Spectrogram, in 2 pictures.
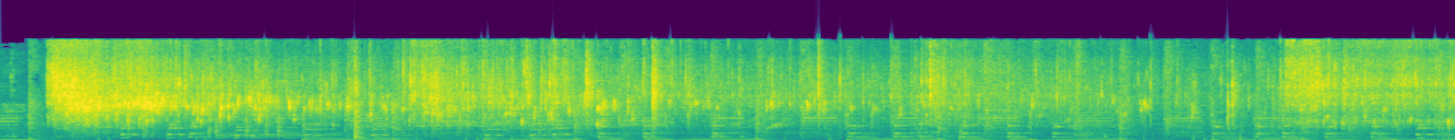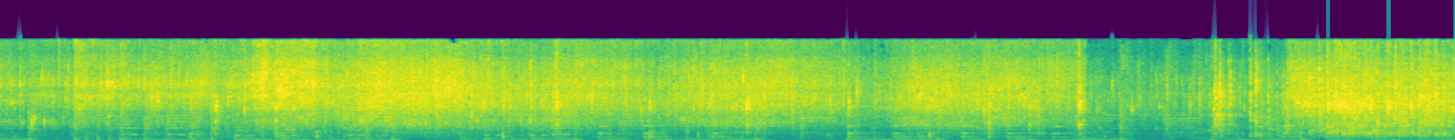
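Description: Red onion, ginger and tomato frying in hot oil in a stainless steel wok: a dense, steady sizzle that starts abruptly just after the start and swells around the middle and again near the end.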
